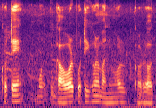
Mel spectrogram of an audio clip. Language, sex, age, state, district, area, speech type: Assamese, male, 18-30, Assam, Morigaon, rural, spontaneous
